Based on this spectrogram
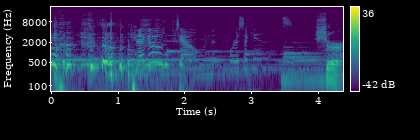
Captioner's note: laughing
